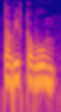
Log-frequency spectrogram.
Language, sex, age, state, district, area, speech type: Tamil, female, 18-30, Tamil Nadu, Namakkal, rural, read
